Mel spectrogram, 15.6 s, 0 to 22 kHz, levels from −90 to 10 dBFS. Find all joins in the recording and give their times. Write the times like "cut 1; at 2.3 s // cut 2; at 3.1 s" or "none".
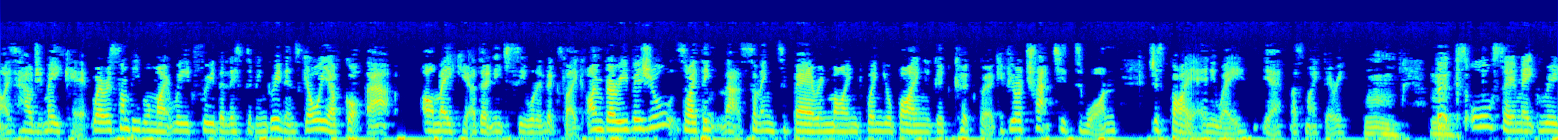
none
